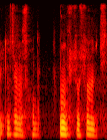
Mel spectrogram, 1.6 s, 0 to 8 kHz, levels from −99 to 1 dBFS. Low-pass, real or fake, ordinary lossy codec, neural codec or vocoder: 7.2 kHz; fake; none; autoencoder, 22.05 kHz, a latent of 192 numbers a frame, VITS, trained on one speaker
